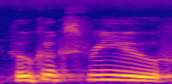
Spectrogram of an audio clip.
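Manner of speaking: the words hooted in an owl voice; teacher hoots the phrase for the kids; owl-call words. Shown as a demonstration. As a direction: sing it out like a barred owl. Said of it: "but in an owl noise".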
